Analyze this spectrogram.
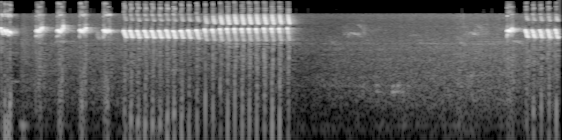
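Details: Kolibri ninja singing for caged-bird training: spaced sharp chips lead into a long, fast, high ticking trill that stops, then starts again after a short pause.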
